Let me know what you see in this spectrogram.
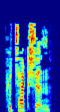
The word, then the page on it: protection: American English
